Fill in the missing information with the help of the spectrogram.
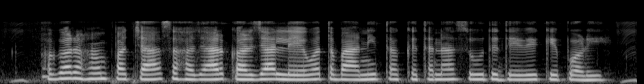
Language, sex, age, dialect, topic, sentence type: Bhojpuri, female, 25-30, Southern / Standard, banking, question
